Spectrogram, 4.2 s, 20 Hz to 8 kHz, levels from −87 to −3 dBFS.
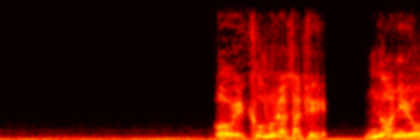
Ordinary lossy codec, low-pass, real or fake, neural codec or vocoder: Opus, 24 kbps; 7.2 kHz; fake; autoencoder, 48 kHz, 32 numbers a frame, DAC-VAE, trained on Japanese speech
